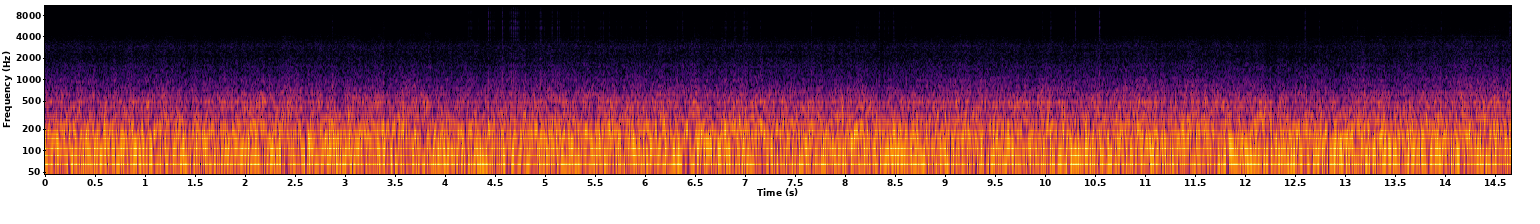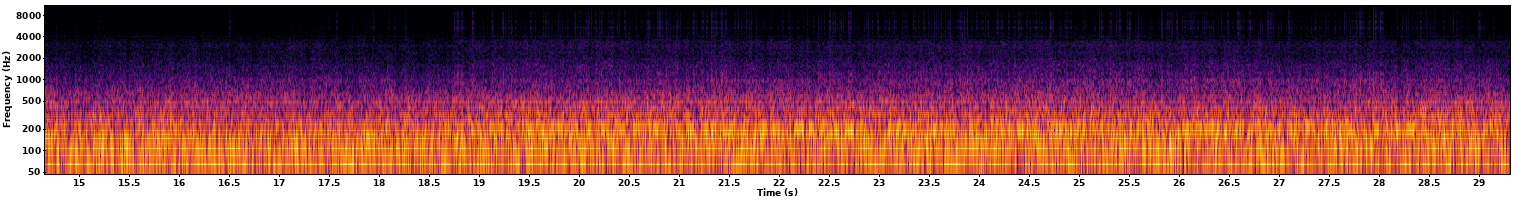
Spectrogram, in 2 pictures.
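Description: Steady low rumble and rushing noise of an E5 series Shinkansen heard inside the passenger cabin while the train runs at speed. About two-thirds of the way through, a brighter hiss joins in and stays.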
